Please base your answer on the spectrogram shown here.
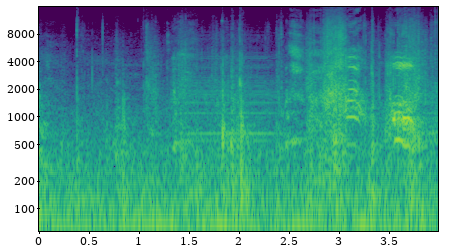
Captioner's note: Megan moaning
